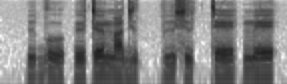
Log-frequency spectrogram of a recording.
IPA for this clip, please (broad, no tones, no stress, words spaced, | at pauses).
ʉbo | øtœ mɑdʉpːʉ sʉtːɛ | mɛ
